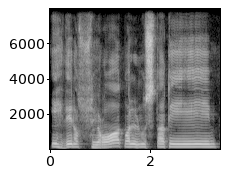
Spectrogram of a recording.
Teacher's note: اب اہدی ہاں حلق کے نچلے حصے سے ادا ہوگا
